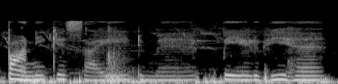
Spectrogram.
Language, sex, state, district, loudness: Hindi, female, Jharkhand, Deoghar, -17 LUFS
